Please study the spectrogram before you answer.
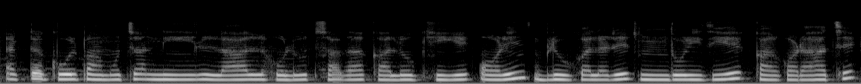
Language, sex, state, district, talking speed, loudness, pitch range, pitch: Bengali, female, West Bengal, Dakshin Dinajpur, 130 wpm, -21 LUFS, 215-235 Hz, 220 Hz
